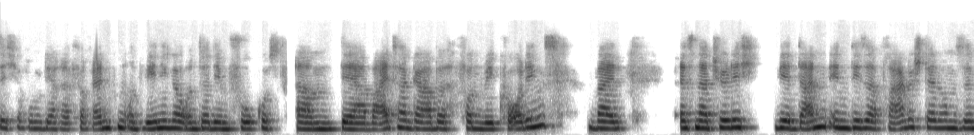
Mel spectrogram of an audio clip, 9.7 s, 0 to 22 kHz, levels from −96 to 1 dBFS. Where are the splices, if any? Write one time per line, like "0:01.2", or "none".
0:02.9
0:07.7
